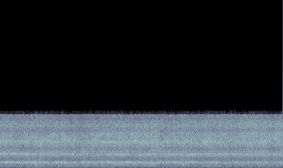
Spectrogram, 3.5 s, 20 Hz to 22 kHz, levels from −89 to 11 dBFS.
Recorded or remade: remade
